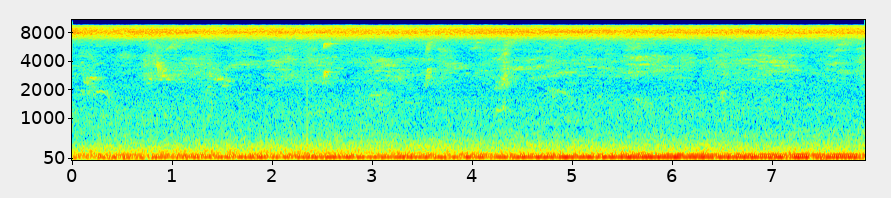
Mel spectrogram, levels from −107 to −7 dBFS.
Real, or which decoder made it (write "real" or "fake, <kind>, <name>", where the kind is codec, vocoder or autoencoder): real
